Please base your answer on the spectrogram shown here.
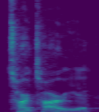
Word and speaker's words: Tartaria: Tartaria, originally pronounced Tartaria with the first R, is the name of the pre-Mongolian empire that originated in northern Asia before spanning the entire northern hemisphere.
